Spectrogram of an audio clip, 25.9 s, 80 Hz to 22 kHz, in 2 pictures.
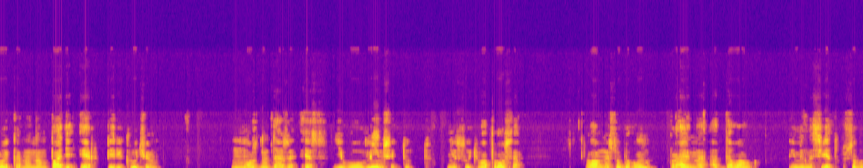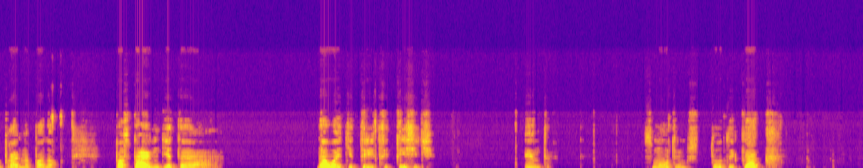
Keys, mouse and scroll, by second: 0.9 r, 4.0 s, 7.5 g, 10.4 middle click, 19.2 KP_0, 22.5 scroll down 3, 23.0 middle click.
